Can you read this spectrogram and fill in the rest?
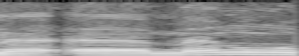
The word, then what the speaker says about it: آمنوا: لو إخواننا وأخواتنا المشاهدين والمشاهدات فاتحين معنا المصاحف، لو تبص على كلمة آمنوا، إنما المؤمنون الذين آمنوا بالله، بعد الواو ألف عليها صفر مستدير. الصفر المستدير دوت لا ينطق في الوقف ولا في الوصل.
